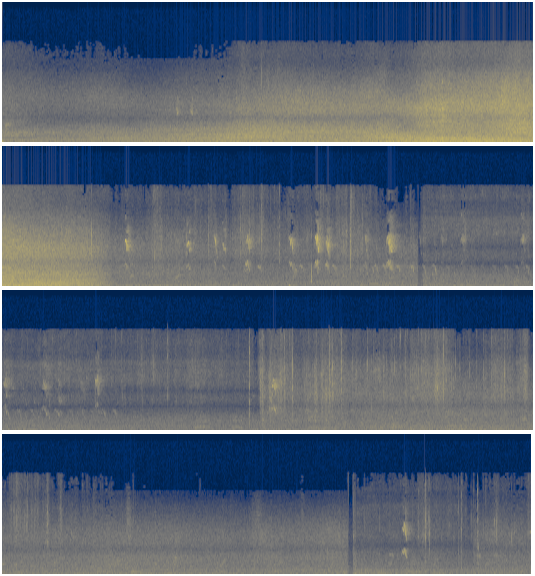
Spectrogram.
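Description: Rushing surf and wind noise on a sandy beach, swelling for several seconds, then cut off suddenly about nine seconds in. After that comes quieter bush ambience with faint short bird calls.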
